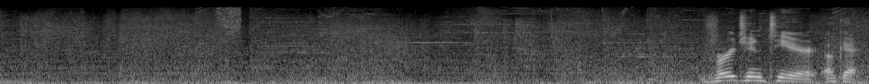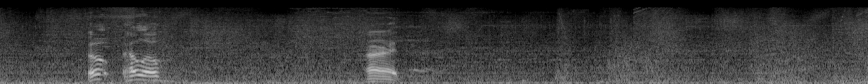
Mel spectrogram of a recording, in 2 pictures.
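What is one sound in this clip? Magic blasts and explosions burst and crackle during a fight.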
